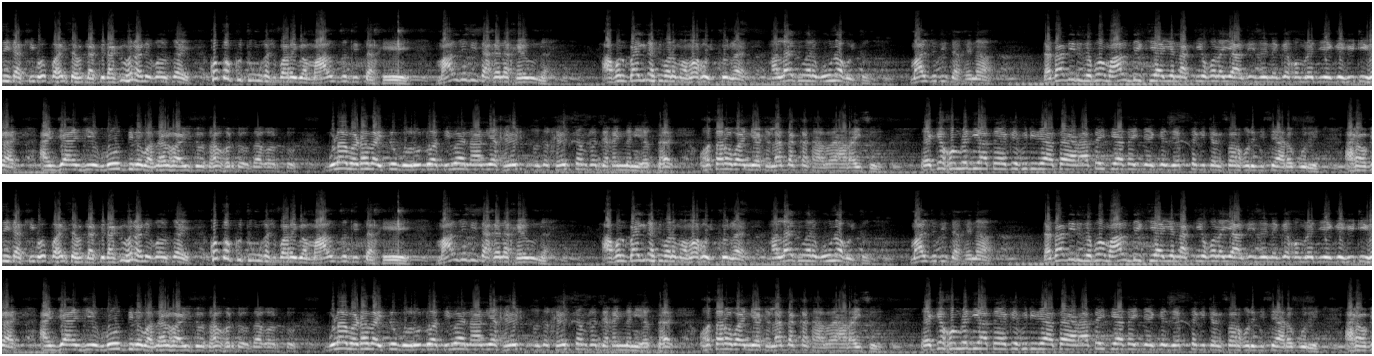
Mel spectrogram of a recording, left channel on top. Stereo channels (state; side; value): identical; both; correlation 1.00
